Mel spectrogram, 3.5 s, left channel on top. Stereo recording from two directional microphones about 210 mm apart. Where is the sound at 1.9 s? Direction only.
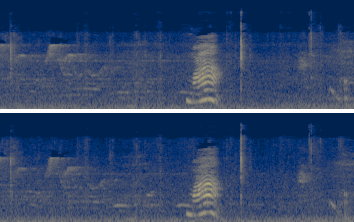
35° right (ahead or behind).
